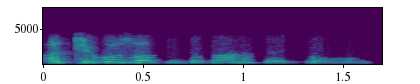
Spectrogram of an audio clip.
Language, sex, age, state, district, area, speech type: Kashmiri, male, 18-30, Jammu and Kashmir, Baramulla, rural, conversation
